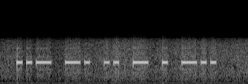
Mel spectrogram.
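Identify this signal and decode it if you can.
Morse code, heard as a keyed tone, about 25 wpm, 1040 Hz. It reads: UNITED
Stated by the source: Morse from KPH's Night of Nights XX maritime radiotelegraphy event, received in Chiapas, Mexico about 3,800 km away on a Kenwood R-600 with a grounded 10 m long-wire antenna.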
